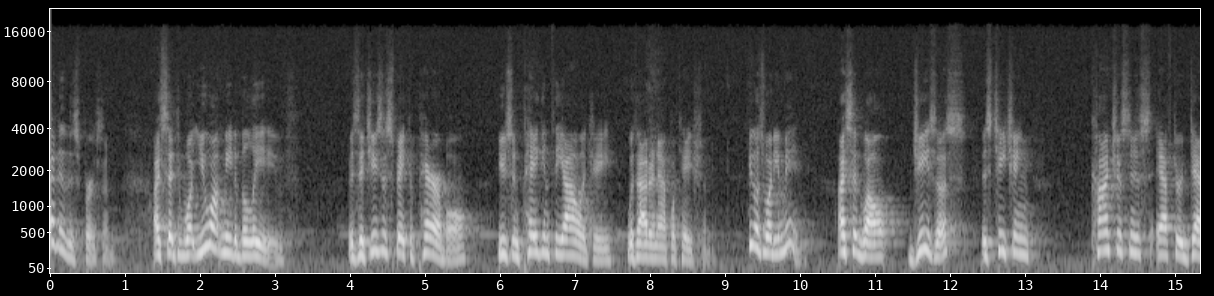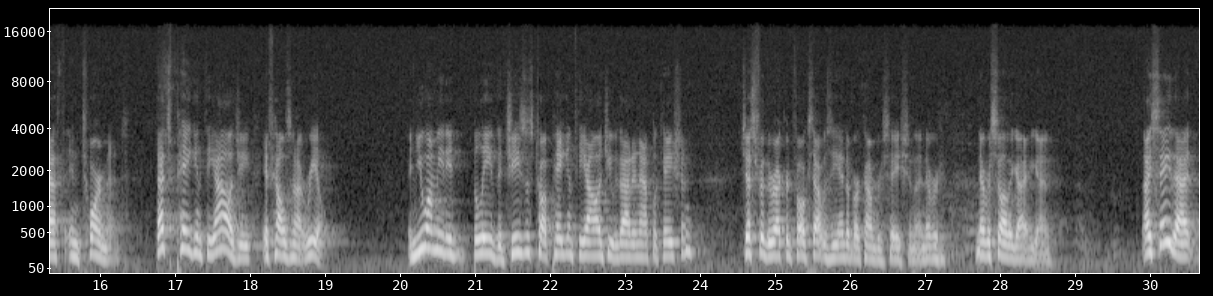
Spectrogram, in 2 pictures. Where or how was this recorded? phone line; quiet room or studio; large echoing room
large echoing room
